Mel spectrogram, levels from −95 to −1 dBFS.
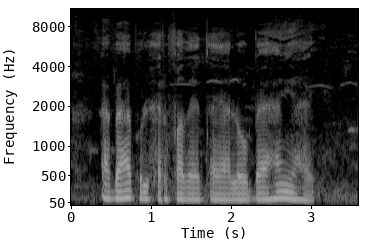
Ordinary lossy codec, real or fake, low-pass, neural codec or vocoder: none; real; none; none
